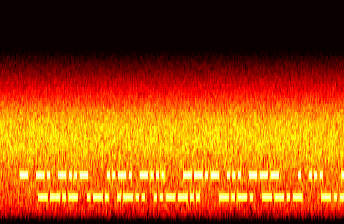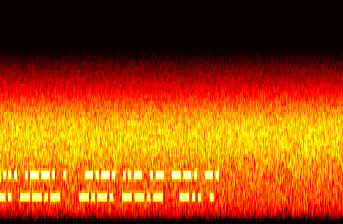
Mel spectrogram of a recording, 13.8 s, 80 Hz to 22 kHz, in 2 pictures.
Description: Morse code, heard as two keyed tones, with radio static. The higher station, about 22 wpm, 950 Hz: TNX FB QSO ES HPE CUAGN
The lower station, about 20 wpm, 570 Hz: QRL? CQ CQ CQ DE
